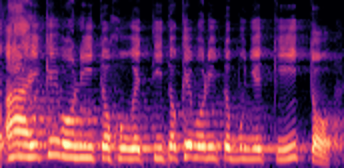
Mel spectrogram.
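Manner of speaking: a hint of a girl gushing over a plush toy; mild doting girl voice; girlfriend cooing. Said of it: "y la chica dice".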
